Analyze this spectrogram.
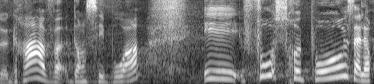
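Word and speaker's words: Fosse-Repose: fo se repose alors c'est un nom curieux ça s'écrit fausses comme faux ce qui n'est pas vrai et repose mais à l'oreille pour nous français on entend fausse la fosse la tombe 1 et repose et il ya quelque chose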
